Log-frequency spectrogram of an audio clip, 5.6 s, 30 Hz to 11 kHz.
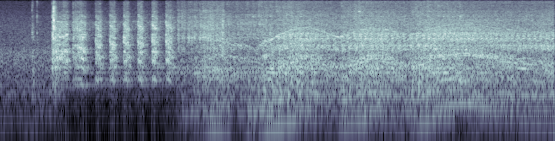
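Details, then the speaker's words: Subaru RS Liberty AWD turbo manual, parked 10 years. About eight quick cranking beats, then it catches and revs rough, running only on fuel poured into the throttle body. Owner suspects stuck injectors. "well there you go she runs but yeah yeah so that tells me that I may have to pull the injectors out and clean the injectors I think the injectors are stuck"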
